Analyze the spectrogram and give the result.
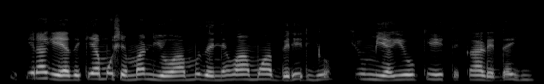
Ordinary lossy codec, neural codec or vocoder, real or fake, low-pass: none; none; real; 10.8 kHz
